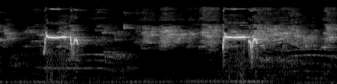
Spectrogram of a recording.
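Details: Lovebird copying the Javan prinia (prenjak alas) as part of its song: two loud, flat, high whistles, each ending in a quick downward slur, set in soft continuous twittering.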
